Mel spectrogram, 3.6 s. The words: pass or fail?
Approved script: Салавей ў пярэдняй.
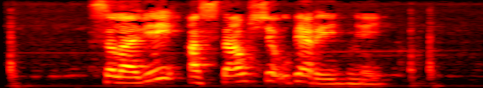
fail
